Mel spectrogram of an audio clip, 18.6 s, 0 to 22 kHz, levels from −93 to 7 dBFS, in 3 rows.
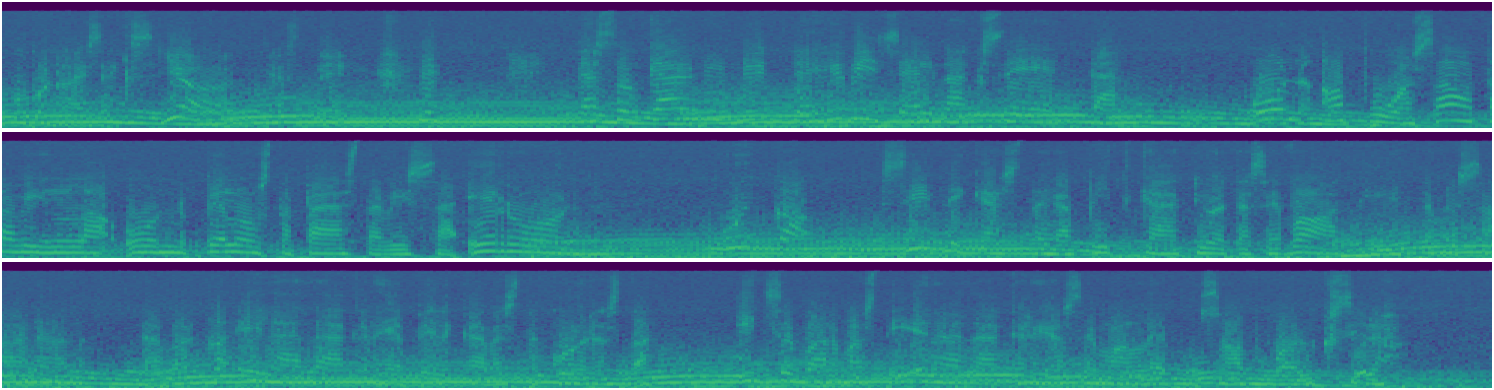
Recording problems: distortion; heavy; 32% of the sound clipped
low rumble; loud; throughout; 2 dB below the speech
hiss; noticeable; throughout; 10 dB below the speech

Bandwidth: 16 kHz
